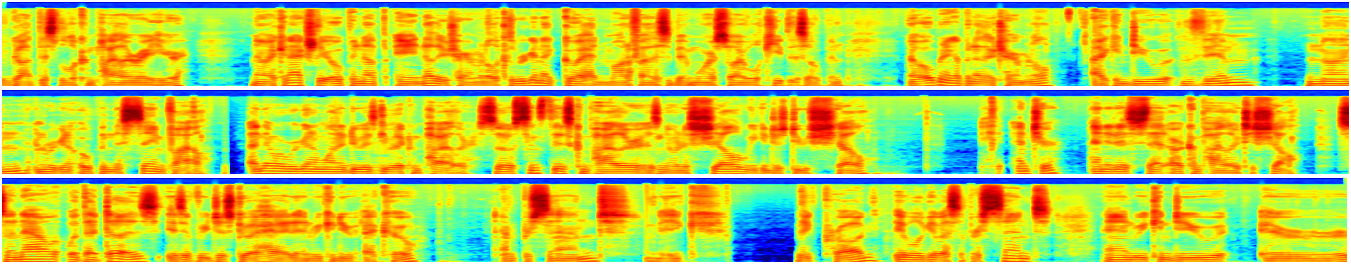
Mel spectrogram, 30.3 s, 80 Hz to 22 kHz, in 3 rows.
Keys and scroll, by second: 2.3 super+Return, 5.6 alt+k, 5.7 alt+k, 5.9 alt+k, 6.1 alt+k, 6.2 alt+k, 6.4 alt+k, 6.6 alt+k, 6.8 alt+k, 8.4-9.4 typing, 9.5 ctrl+f, 10.7 Return, 11.5-12.2 typing, 15.4-17.1 typing, 17.5 Return, 21.7-28.0 typing, 28.7 ctrl+w, 29.2-30.2 typing.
